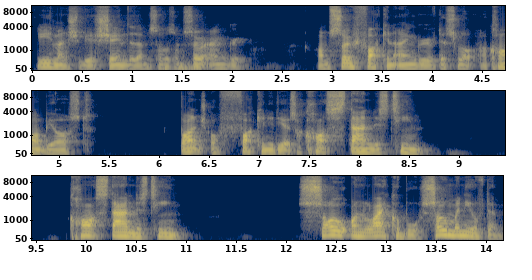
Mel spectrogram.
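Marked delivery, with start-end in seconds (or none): none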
